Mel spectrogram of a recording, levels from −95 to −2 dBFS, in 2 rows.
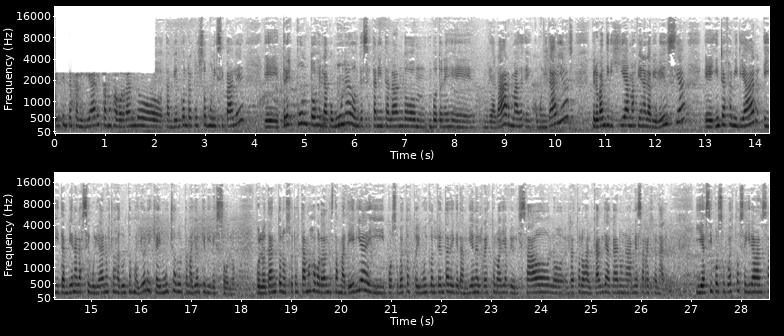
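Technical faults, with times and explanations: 0.00–2.00 s, adaptive stream starting at a low bitrate: nothing is heard above 2.5 kHz and codec artefacts are stronger, which fits a very low-bitrate stream near 12 kbit/s. At 2.00 s the player measures the connection and switches seamlessly to a fuller rendition, consistent with about 96 kbit/s.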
